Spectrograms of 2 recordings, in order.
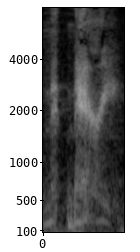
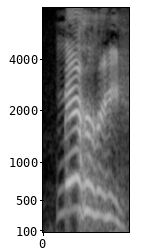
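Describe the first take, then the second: First: Breathy whispered Mary; gentle whisper of Mary; soft whispered name. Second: Louder, higher call of Mary; Jesus calling out Mary; calling her name. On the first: Shown as a demonstration. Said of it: "How did he say Mary?". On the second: Acted. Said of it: "I don't know how he said it".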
